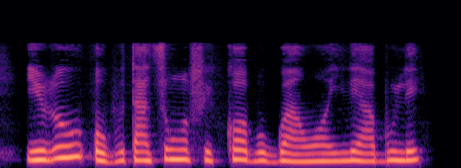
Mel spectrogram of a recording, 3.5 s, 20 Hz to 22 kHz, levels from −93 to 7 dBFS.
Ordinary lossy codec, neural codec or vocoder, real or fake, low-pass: none; codec, 16 kHz, 0.9 kbps, LongCat-Audio-Codec; fake; none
